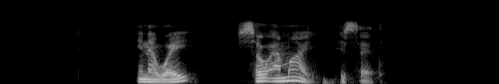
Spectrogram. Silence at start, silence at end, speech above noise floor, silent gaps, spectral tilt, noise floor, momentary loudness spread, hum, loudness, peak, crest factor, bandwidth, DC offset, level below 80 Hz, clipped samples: 1.4 s; 1.25 s; 63 dB; none; -5.5 dB/octave; -85 dBFS; 13 LU; none; -23 LUFS; -6 dBFS; 20 dB; 8 kHz; under 0.1%; -60 dBFS; under 0.1%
